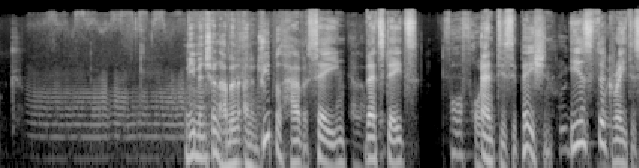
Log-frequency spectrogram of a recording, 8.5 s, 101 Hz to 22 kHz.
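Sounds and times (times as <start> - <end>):
bees buzzing around a hollow tree: 0.4 - 3.2
speech: 2.5 - 8.5.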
